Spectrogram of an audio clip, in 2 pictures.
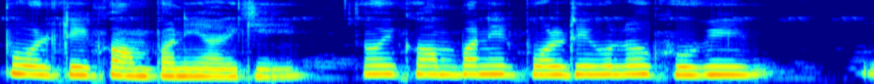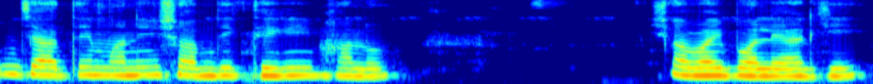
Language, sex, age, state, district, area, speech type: Bengali, female, 30-45, West Bengal, Dakshin Dinajpur, urban, spontaneous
